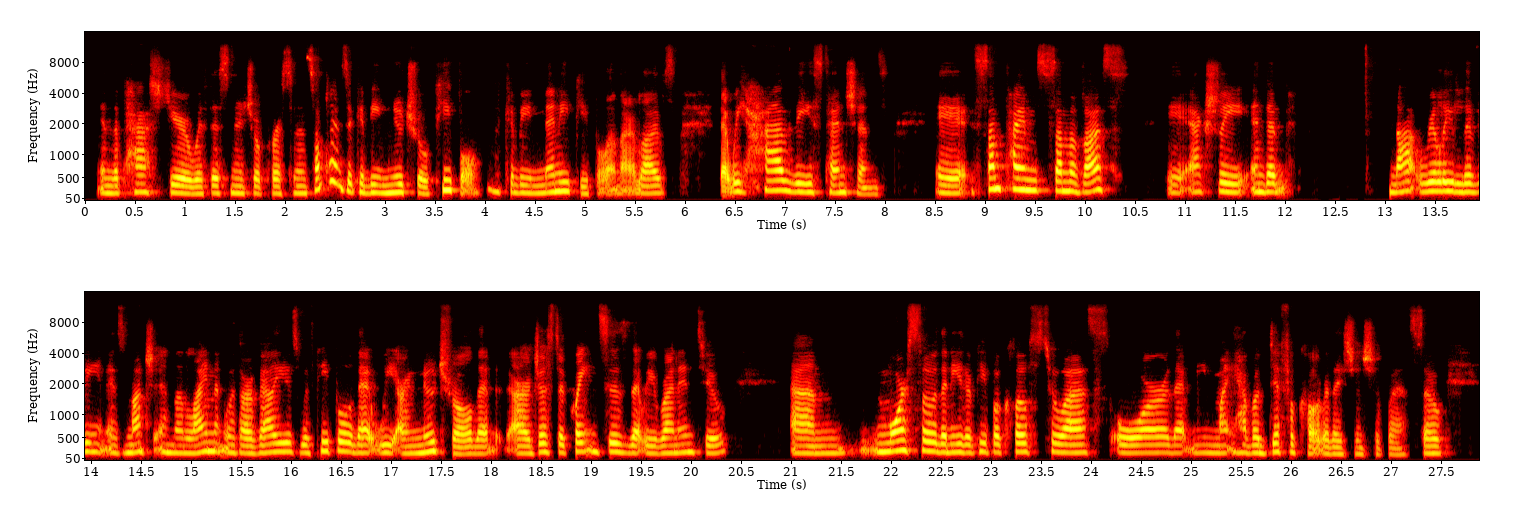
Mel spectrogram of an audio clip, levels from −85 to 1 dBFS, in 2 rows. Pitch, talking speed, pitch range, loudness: 180 Hz, 170 wpm, 160-195 Hz, -24 LUFS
